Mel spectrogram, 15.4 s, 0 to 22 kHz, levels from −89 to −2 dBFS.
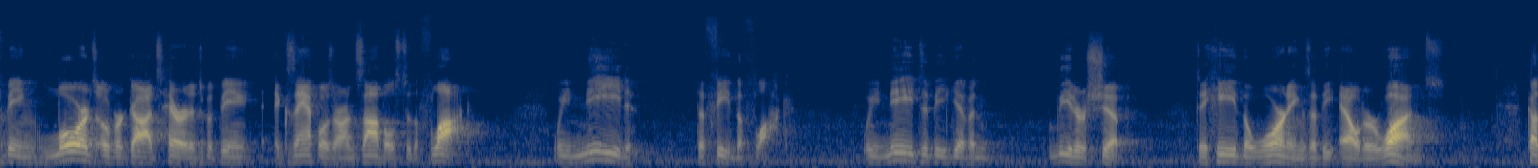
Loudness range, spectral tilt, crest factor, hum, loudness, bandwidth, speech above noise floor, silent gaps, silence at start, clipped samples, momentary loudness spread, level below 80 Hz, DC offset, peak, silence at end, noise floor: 14 LU; -5 dB/octave; 26 dB; none; -37 LUFS; 16 kHz; 32 dB; none; 0 s; under 0.1%; 21 LU; -82 dBFS; under 0.1%; -14 dBFS; 0 s; -70 dBFS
